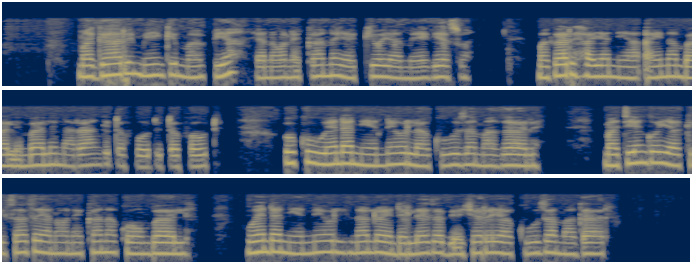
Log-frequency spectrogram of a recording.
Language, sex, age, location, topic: Swahili, female, 25-35, Nakuru, finance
